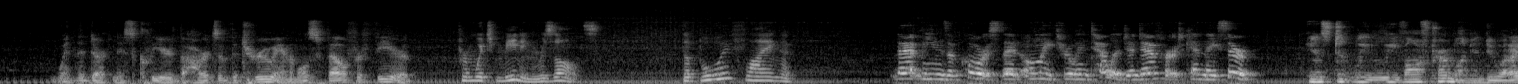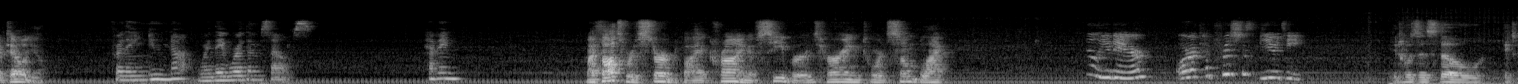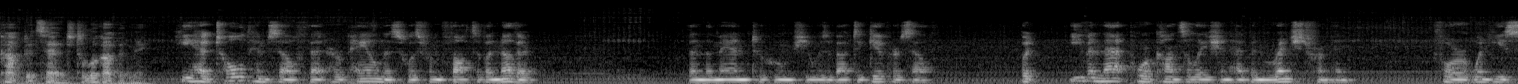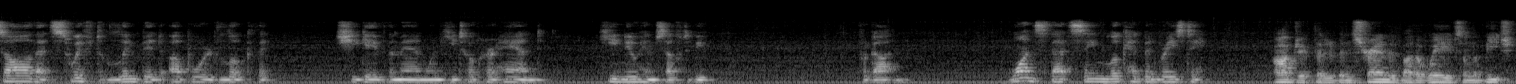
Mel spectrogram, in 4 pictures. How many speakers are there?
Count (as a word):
nine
